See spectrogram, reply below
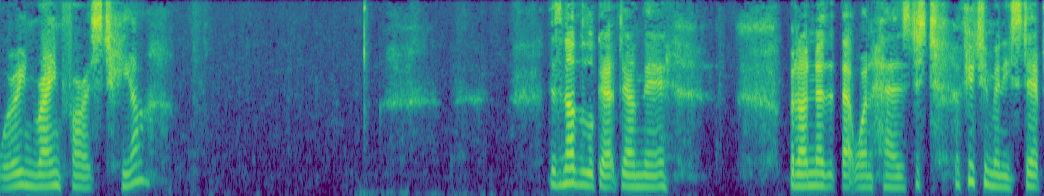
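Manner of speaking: huffing and puffing, out of breath. Walking through rainforest toward lookouts, talking to viewers, huffing and puffing. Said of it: "I'm huffing and puffing at the moment".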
